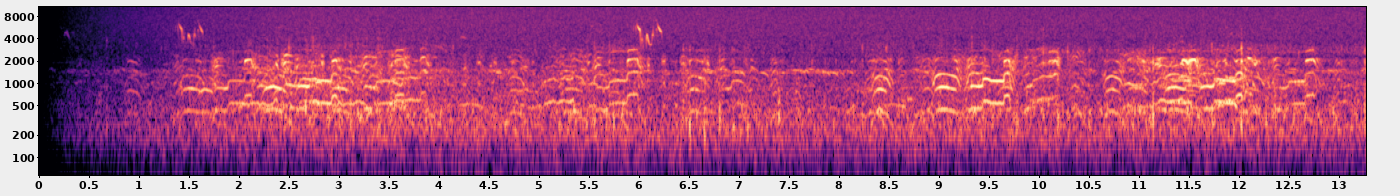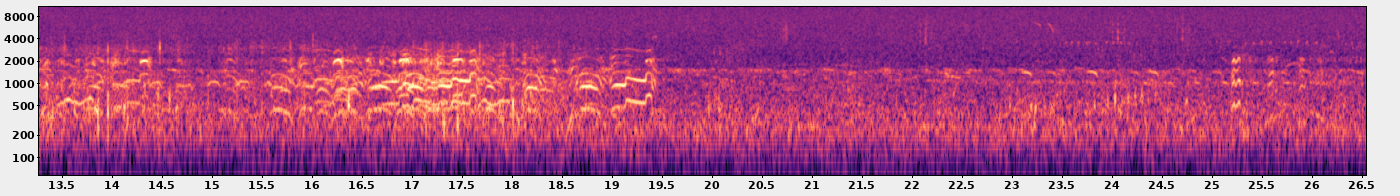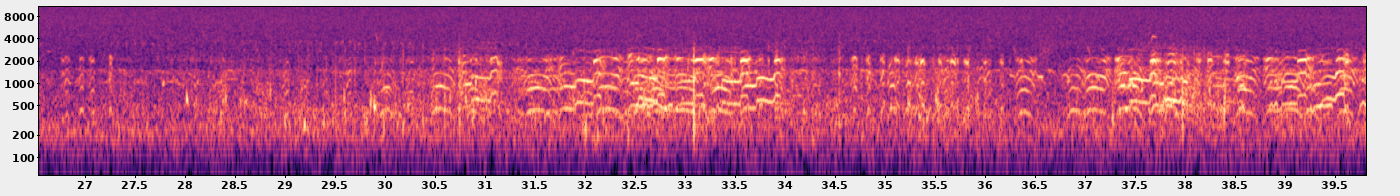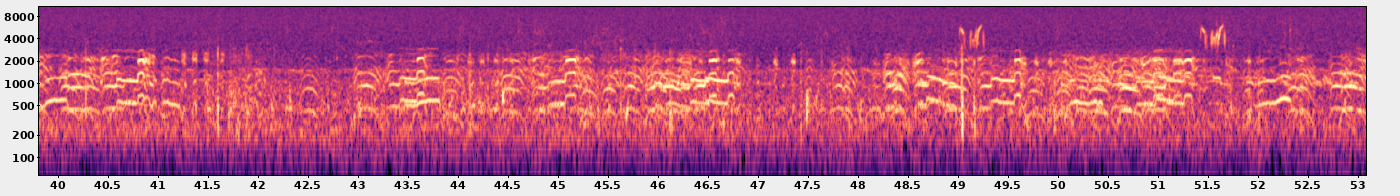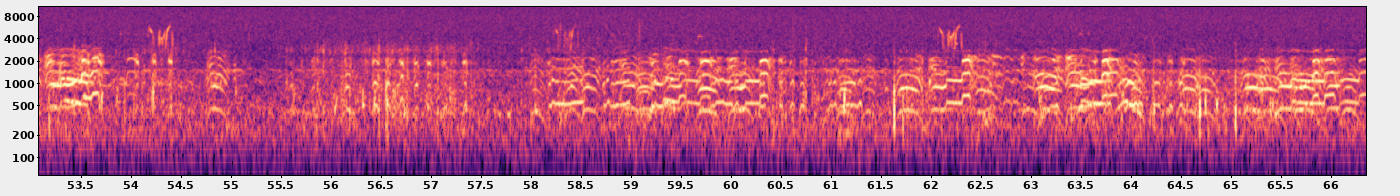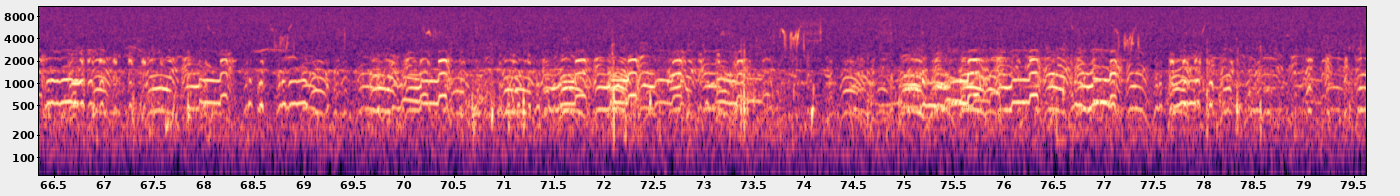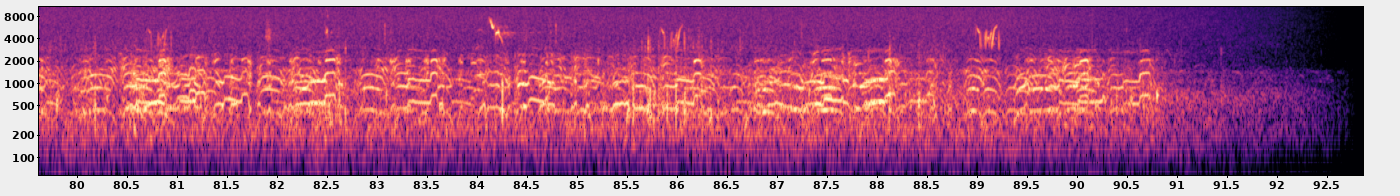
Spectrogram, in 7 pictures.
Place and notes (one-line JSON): {"title": "Seabirds taking over the bay from ice: Kaberneeme, Estonia", "date": "2011-04-18 14:53:00", "description": "Winter gone from everywhere else, islets of ice still dominate the bay at this southern coast of the Bay of Finland. Birds are loudly taking over, however, on this sunny windless late April evening.", "latitude": "59.51", "longitude": "25.29", "altitude": "3", "timezone": "Europe/Tallinn"}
